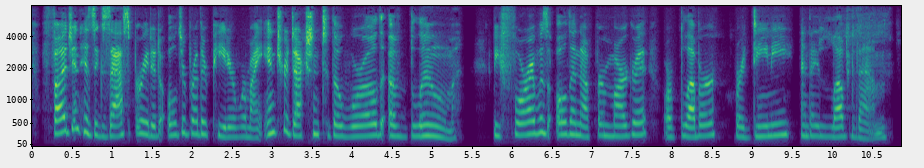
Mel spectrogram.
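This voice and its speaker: Sharing childhood memories in relaxed conversation, a middle-aged woman from the United States co-hosts a podcast and writes children's books. She tells them expressively in a voice on the high side, recorded cleanly in a studio without echo.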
